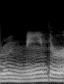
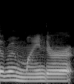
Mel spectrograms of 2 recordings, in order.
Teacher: The difference between the two words is in the vowel in the second syllable. Remainder is pronounced with a diphthong A as in main, and reminder is pronounced with another diphthong, I as in mine. The rest of the vowels in both words are reduced to a schwa.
